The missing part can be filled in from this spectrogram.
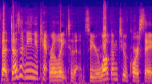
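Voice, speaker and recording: A woman speaks in an animated tone over a quiet background. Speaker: fitness instructor. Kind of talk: tutorial. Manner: fast.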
